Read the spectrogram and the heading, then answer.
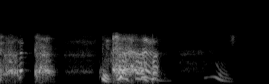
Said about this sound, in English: Ginger for you. For that cough, ginger and lemon. It's not a cough like that.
